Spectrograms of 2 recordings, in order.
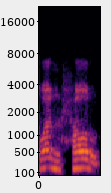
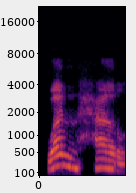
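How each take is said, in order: First: The last vowel sounds rounded, like 'o'. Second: The last vowel sounds open, like 'a'. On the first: The speaker calls it wrong. "bukan wanhar" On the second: The speaker calls it right. "Jadi hanya sempurna wanhar"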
